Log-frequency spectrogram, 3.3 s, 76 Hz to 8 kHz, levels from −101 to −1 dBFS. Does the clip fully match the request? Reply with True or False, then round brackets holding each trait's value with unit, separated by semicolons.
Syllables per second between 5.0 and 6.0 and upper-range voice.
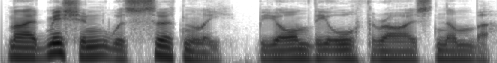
False (5.2 syllables/s; 105 Hz)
